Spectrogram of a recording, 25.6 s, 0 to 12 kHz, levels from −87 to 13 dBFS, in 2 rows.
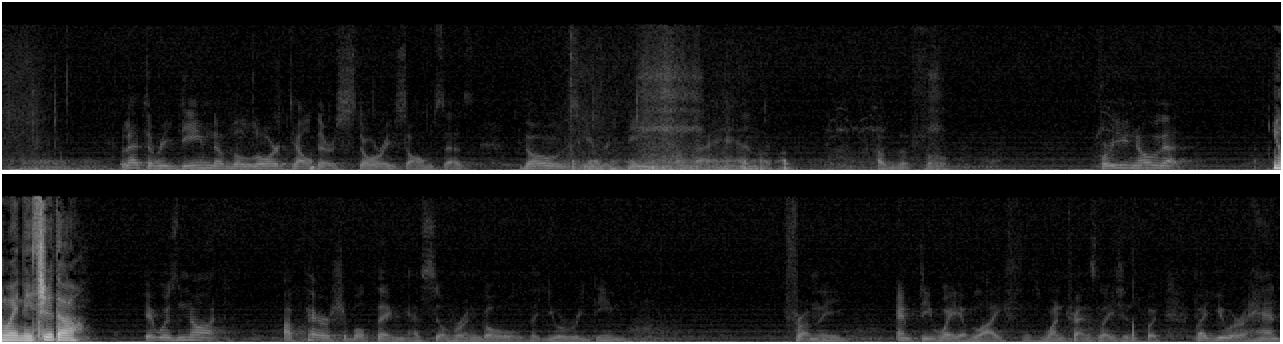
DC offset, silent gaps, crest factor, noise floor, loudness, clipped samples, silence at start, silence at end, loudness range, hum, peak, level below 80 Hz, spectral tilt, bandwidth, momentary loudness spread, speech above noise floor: under 0.1%; none; 30 dB; -55 dBFS; -25 LUFS; under 0.1%; 0 s; 0 s; 25 LU; none; 0 dBFS; -52 dBFS; -5 dB/octave; 11 kHz; 24 LU; 25 dB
